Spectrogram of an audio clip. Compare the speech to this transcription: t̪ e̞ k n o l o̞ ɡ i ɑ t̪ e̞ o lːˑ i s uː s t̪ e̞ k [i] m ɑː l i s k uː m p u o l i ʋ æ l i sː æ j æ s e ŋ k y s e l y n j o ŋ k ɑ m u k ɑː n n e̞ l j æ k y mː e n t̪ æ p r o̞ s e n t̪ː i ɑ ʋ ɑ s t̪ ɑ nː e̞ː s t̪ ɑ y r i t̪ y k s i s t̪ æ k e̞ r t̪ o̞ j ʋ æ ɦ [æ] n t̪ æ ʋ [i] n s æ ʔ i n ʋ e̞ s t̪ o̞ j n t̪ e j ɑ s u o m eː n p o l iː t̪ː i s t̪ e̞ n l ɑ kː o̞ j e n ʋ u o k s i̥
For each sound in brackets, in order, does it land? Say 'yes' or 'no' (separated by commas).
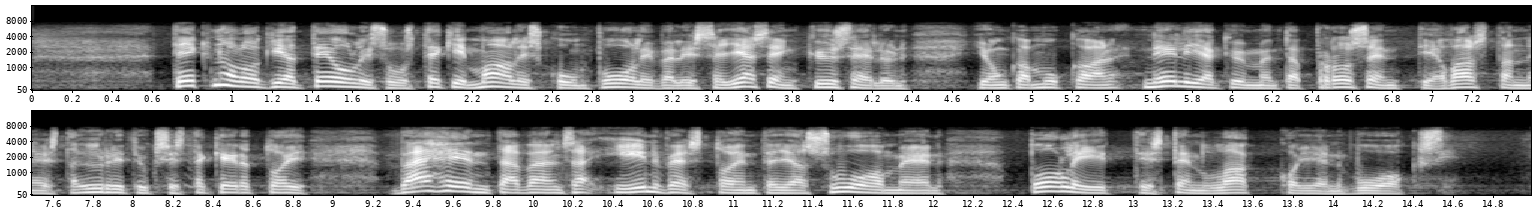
yes, no, no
